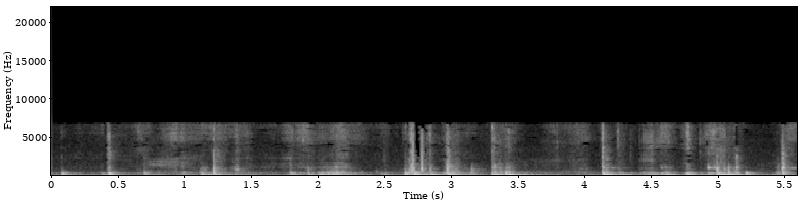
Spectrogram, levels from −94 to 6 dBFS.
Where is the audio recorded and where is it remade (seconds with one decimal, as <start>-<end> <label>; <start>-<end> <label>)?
0.0-5.6 recorded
